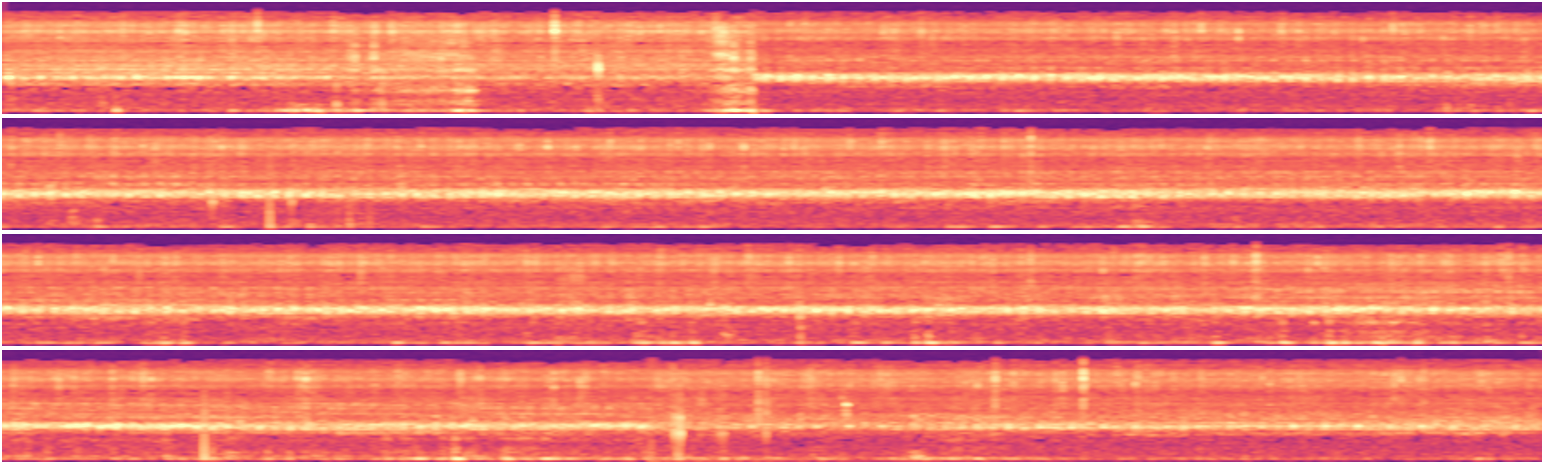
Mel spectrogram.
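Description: Underwater sound picked up through the water by a diving camera: a steady high-pitched hum over a faint hiss, with a few sharp clicks and knocks in the first four seconds.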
